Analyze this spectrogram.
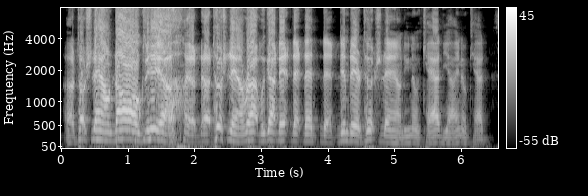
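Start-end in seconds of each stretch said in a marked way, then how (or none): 0.1-5.1 loud, higher Southern touchdown holler; Southern football fan. Pretend. Streamer playing a Georgia fan cheering a touchdown, Southern holler. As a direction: whoop it up in a thick Southern accent.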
